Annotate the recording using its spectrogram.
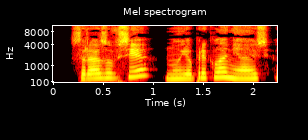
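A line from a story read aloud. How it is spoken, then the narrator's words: Laughing. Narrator (Russian): рассмеялся Илья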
